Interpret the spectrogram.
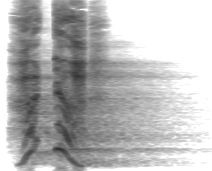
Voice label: Horse Mount Adult; Warframe; Duviri

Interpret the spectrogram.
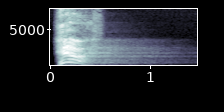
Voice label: Horse Sprint Adult; Warframe; Duviri

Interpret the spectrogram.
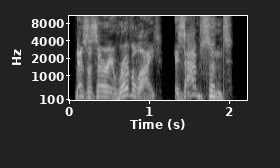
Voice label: Crew Need Revolite, Male; Dialog; en; Warframe; Railjack Crew; Arbiters Hexis

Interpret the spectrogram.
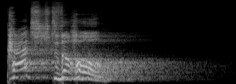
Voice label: Crew Fix Breach, Female; Dialog; en; Warframe; Railjack Crew; New Loka

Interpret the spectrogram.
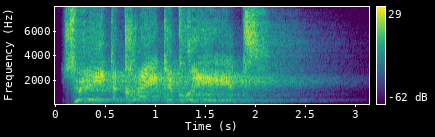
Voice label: Reload, Grineer Male; Warframe

